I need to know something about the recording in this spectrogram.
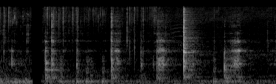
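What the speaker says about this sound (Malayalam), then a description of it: "അതിലേക്ക് കുറച്ച് നട്ട്സും റേസിൻസും ഇട്ട് കൊടുക്കാം. ഇനി ഇത് ഇളക്കി കൊടുക്കാം." Nuts and raisins fry in a little ghee while a spoon stirs them, soft sizzling broken by scraping strokes and light clinks against the pan, with one brief pause.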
